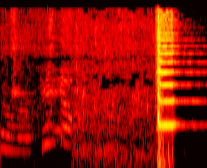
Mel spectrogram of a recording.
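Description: A single short, very loud air horn blast about one and a half seconds in: one high steady tone that starts abruptly and dies away within half a second.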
